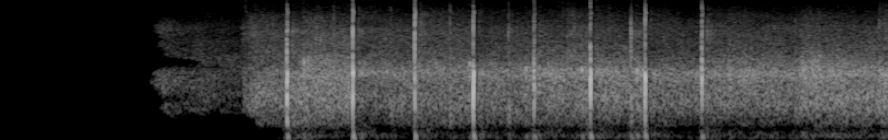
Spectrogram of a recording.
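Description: Audience applause starting about a second in. A few sharp single claps stand out above the rest.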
